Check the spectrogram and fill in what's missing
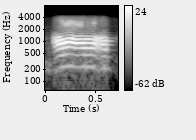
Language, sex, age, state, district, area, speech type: Assamese, female, 45-60, Assam, Nagaon, rural, conversation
